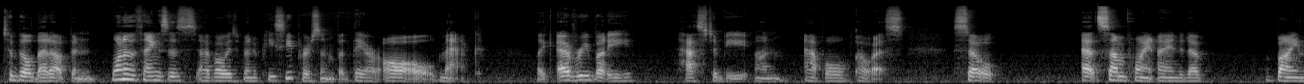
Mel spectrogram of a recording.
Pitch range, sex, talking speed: 165-195 Hz, female, 170 wpm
